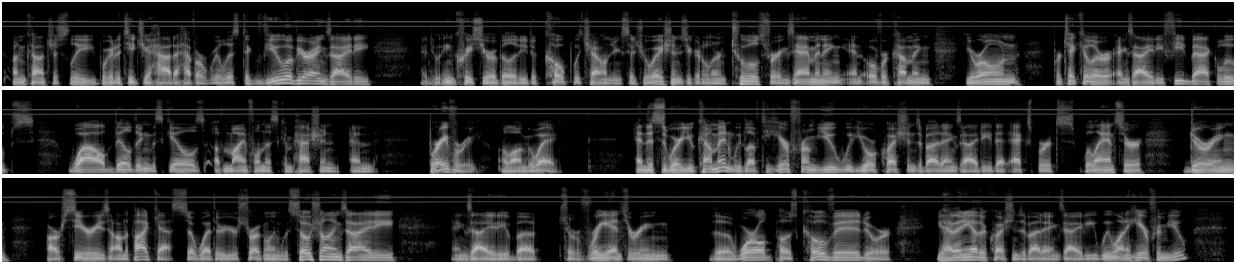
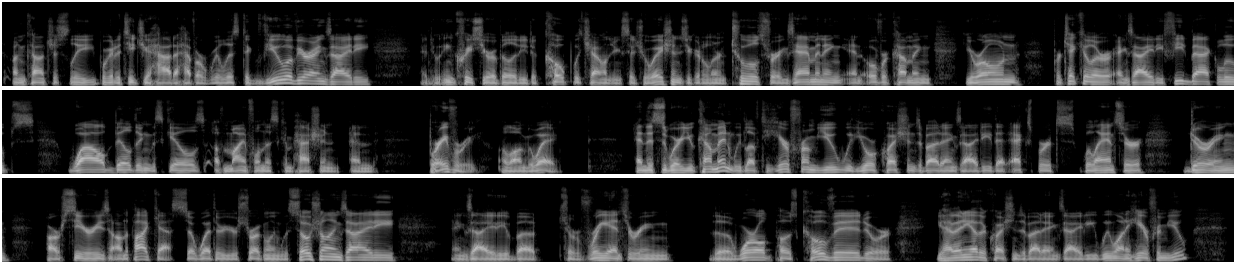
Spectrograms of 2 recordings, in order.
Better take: second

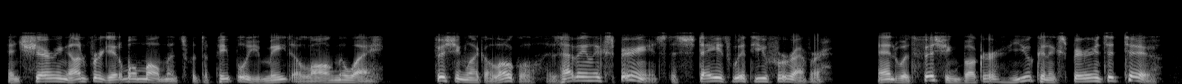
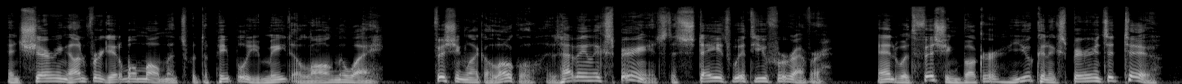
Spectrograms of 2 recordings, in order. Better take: second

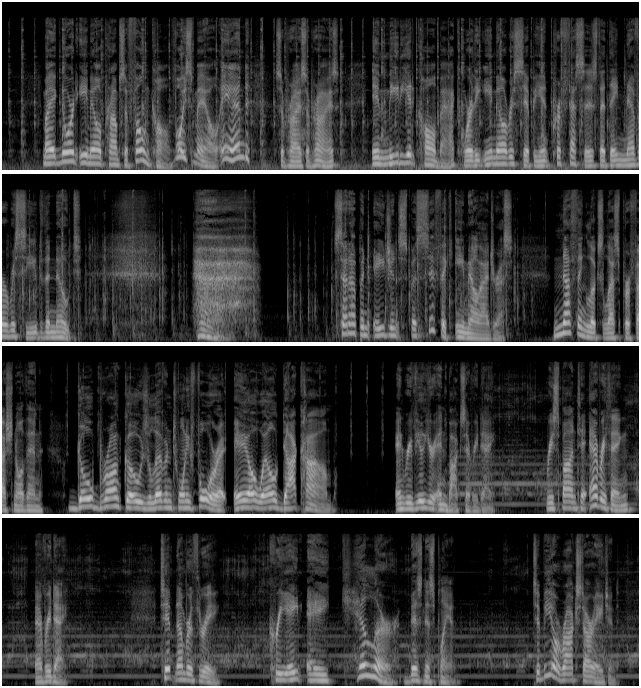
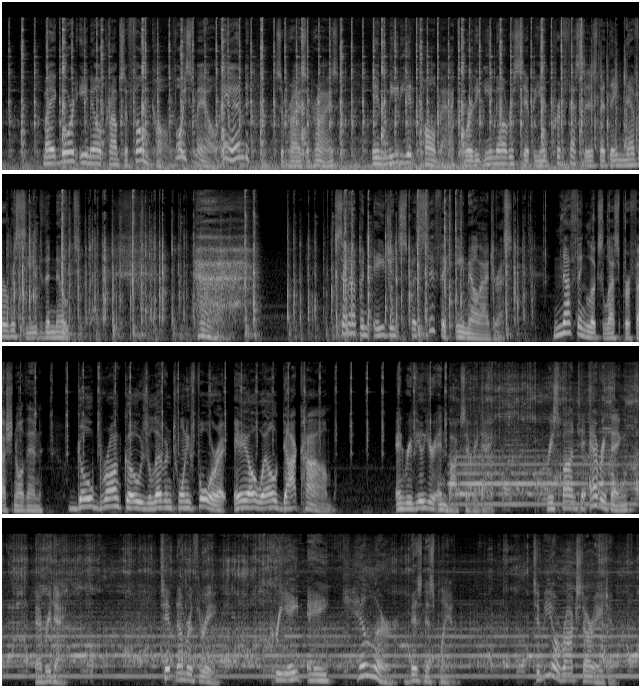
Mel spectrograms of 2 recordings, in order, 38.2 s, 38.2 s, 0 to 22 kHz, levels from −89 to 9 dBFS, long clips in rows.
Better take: first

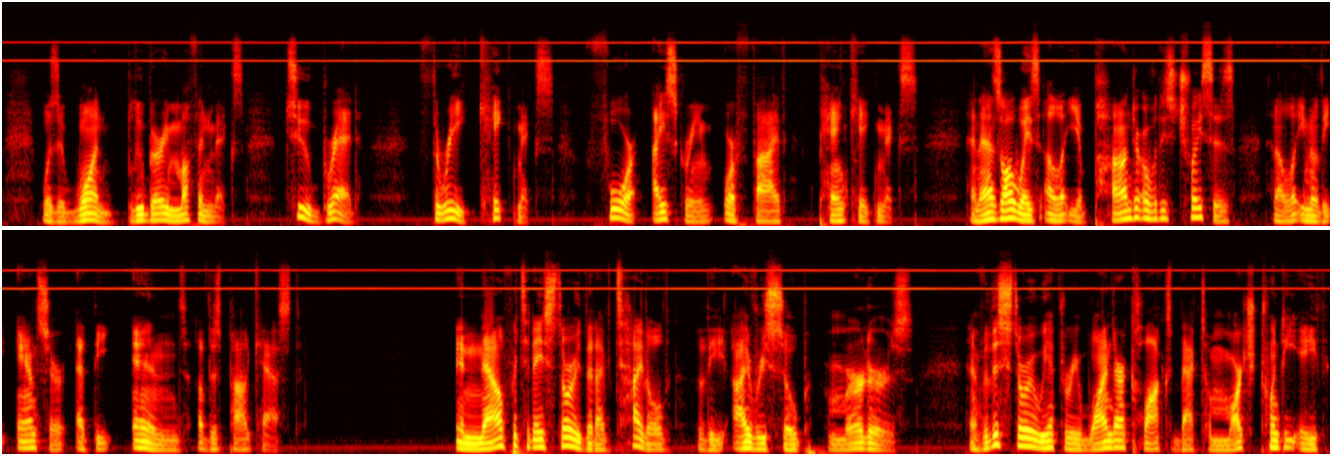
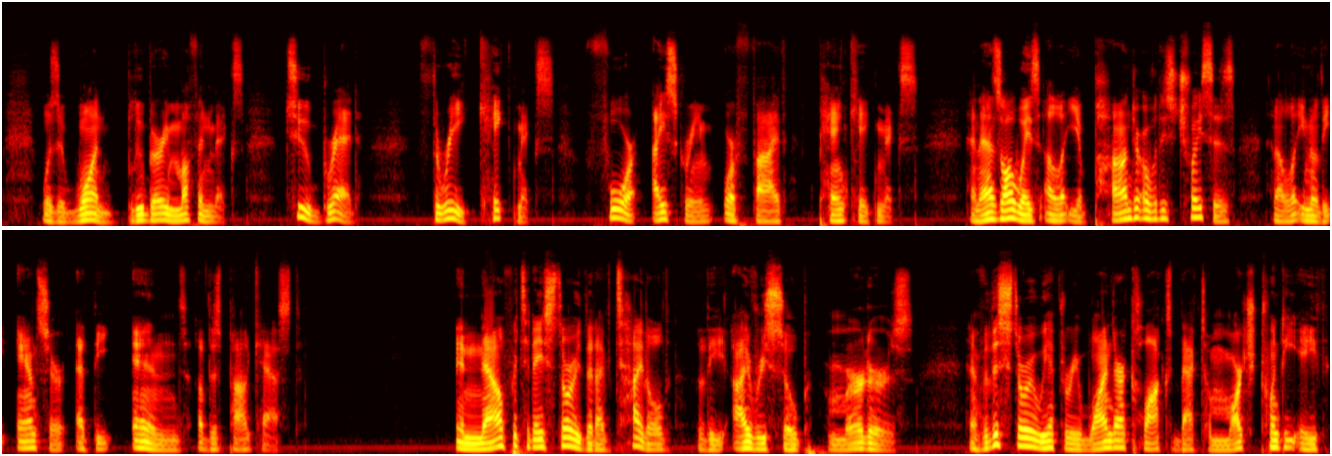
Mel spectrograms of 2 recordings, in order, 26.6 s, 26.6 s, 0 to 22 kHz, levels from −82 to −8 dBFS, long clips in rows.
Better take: second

